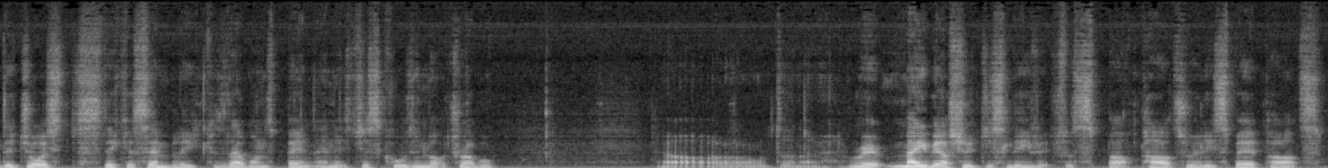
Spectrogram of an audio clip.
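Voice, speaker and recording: A man's voice: on the low side, dark tone. A British man chatting casually and ramblingly as he works on his hobby, in a grumbling, world-weary, mildly sweary manner. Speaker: vintage audio repair hobbyist presenting his own videos. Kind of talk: casual rambling workbench chat.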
